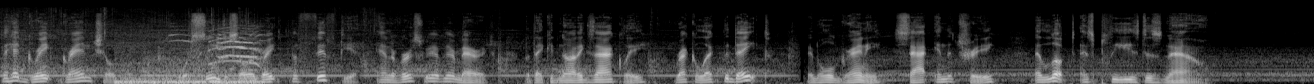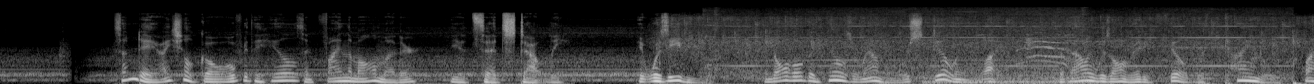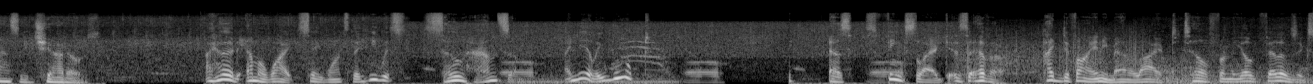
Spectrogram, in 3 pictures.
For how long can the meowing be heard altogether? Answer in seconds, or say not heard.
5 s.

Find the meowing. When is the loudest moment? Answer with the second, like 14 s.
2 s.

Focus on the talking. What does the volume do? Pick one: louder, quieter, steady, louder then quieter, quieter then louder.
steady.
